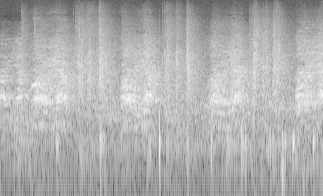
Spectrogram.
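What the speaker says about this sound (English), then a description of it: "Well, this capacity crowd going absolutely bonkers, Hammer." A capacity crowd at a kickboxing fight roars and chants in rolling, sustained waves, loud and dense throughout, with occasional thuds and no clear speech above the din.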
